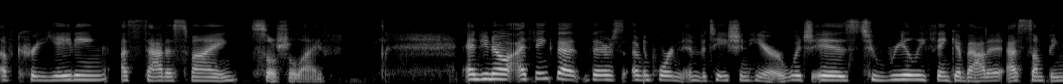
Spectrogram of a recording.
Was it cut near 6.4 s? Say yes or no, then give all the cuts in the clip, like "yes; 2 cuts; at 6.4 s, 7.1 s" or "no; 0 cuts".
yes; 1 cut; at 6.4 s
